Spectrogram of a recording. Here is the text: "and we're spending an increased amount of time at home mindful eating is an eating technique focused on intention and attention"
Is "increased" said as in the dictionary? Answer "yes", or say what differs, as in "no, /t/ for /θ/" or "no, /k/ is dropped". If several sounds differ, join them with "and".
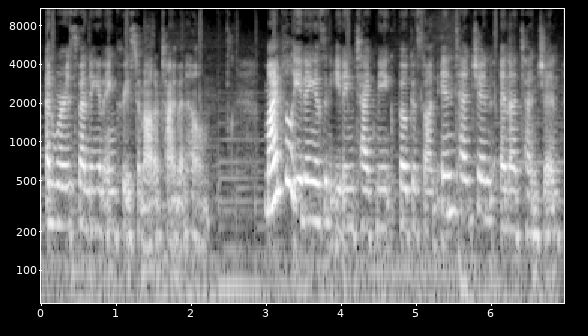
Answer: yes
